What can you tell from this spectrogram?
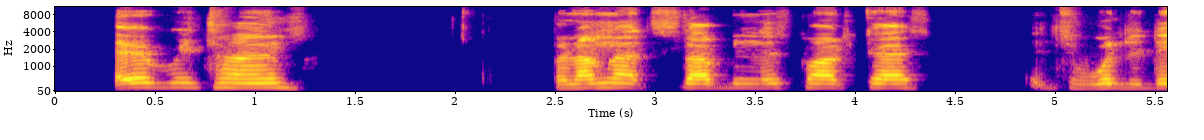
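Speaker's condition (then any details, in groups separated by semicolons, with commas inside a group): Cerebral palsy; mild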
